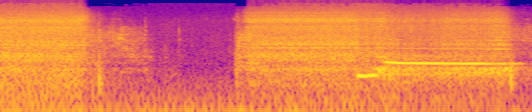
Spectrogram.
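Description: Two loud bursts of pressurized gas from a home soda maker's gas cartridge hissing into water to carbonate it, separated by a brief pause, the second burst carrying a thin high whistle-like tone before cutting off. No voices.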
